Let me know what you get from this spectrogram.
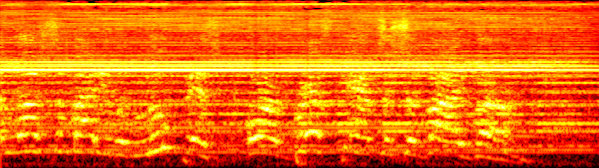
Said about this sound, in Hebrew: טוב, זה קטע קצרצר, זה הפסקול של הקמפיין הדמוקרטי, נאומים וצפצופי מכוניות, זה נערך במגרש חניה מאוד גדול של איזשהו קומיוניטי קולג', קולג' מהפשוטים שיש כאן.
